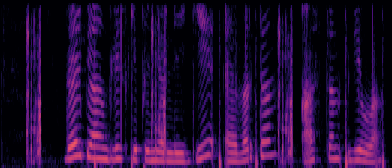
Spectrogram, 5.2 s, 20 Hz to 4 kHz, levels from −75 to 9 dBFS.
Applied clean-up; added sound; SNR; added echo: none; Telephone; 8 dB; none.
